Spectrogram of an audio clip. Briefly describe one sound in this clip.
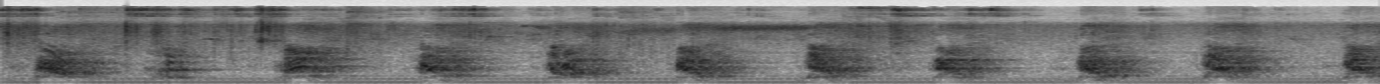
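A dog barks loudly and repeatedly close by.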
